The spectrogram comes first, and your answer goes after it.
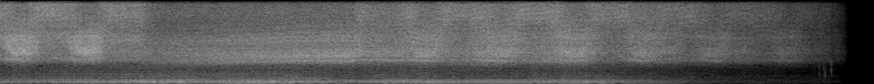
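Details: Male orchid bees in forest on Barro Colorado Island, gathering scents at a paper towel on a limb; continuous high buzzing with rhythmic swells and a lower droning hum, fading out abruptly near the end.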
